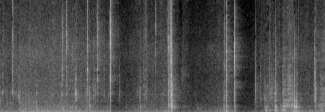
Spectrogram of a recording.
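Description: Hard plastic toy parts of a Play-Doh sled playset being handled: irregular sharp clicks and taps of plastic, the loudest about three and a half seconds in.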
